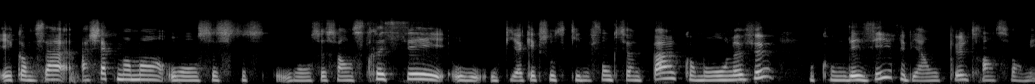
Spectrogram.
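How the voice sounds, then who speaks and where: At a fairly slow pace, a woman speaks with a medium pitch and ordinary pitch variation. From Belgium (Flemish). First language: Dutch (speaking French). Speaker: trainer. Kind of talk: interview. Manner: halting.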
